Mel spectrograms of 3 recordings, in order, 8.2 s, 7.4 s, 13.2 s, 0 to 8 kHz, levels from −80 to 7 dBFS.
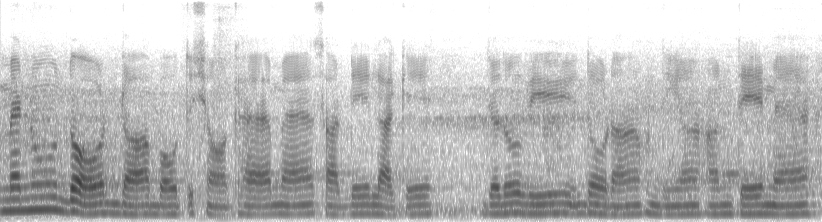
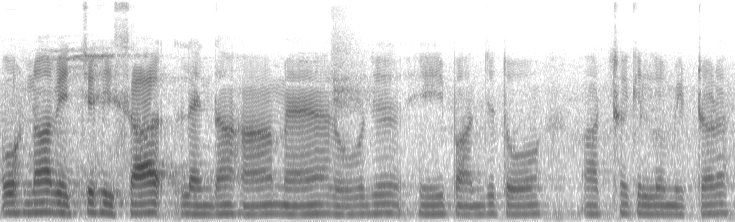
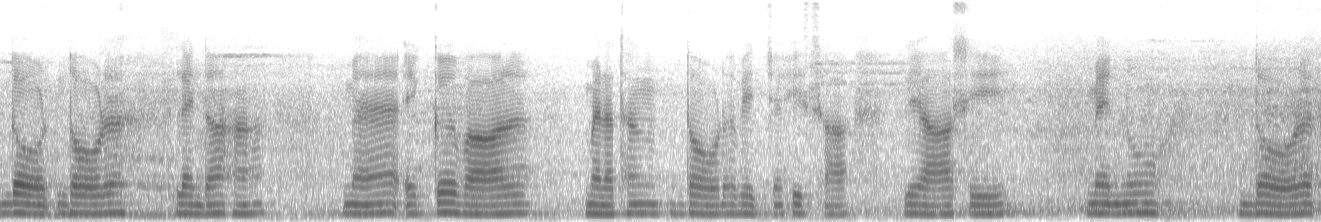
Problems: background sounds at intervals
